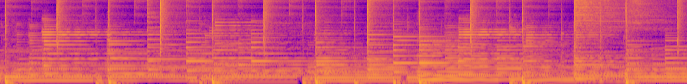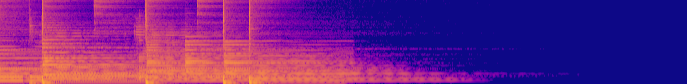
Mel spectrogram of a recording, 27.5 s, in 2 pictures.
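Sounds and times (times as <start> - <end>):
jazz backing track: 0.0 - 21.8.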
